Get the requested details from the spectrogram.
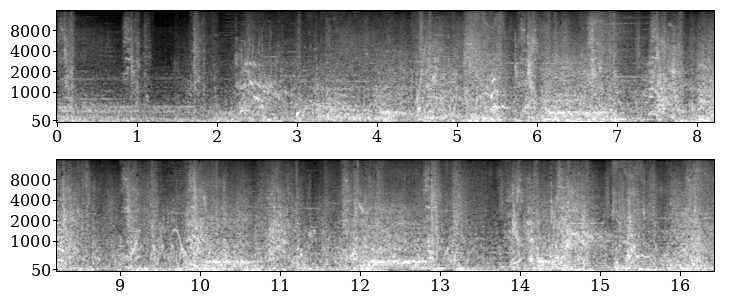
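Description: Game spell effects and blows crash rapidly during a fight.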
